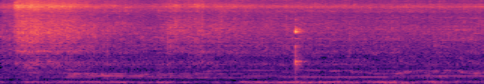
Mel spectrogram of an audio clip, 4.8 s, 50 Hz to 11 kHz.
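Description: Tomatoes frying in a pan for gobi 65 sukka give a steady, moderate sizzle under a low background hum, with a single sharp clink from a utensil near the middle.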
